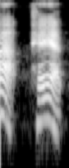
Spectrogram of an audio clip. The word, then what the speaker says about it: แพทย์: เขา นี้ ไหม ลูก คำ ว่า แพทย์ แต่ ว่า ตัว ใหญ่ ยักษ์ เค้า ออก เสียง ไหม ไม่ ออก นะ เพราะ เขา มี อะไร ลูก มี เครื่อง หมาย ธนาคาร อยู่ ด้วย เพราะ ฉะนั้น ใหญ่ ยักษ์ จึง กลาย เป็น ตัว การันต์ นั่น เอง อ้าว งั้น เรา มา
